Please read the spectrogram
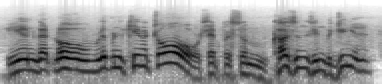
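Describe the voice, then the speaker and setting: An actor playing an old, shrewd prospector who has lived alone in the mountains for decades, talking in a drawling rural dialect, in a 1950s radio drama. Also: male voice, fairly high pitch, animated, a little fast, darkish tone, breathy edge. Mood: folksy. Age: older. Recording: dull old radio broadcast with faint hiss.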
